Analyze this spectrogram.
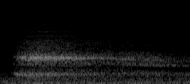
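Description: A soft, slow breath out forms a single airy exhale lasting nearly two seconds. It carries a faint whistly tone, is quiet and is heard alone.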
